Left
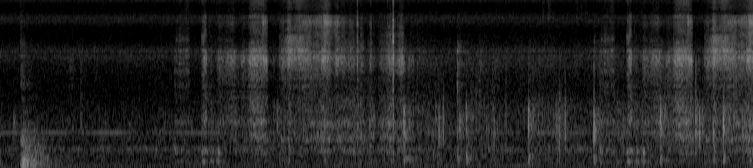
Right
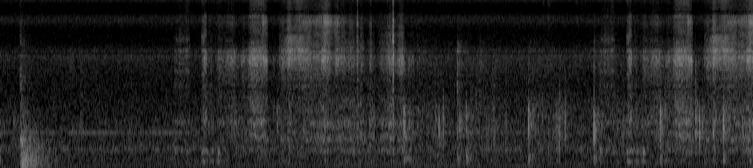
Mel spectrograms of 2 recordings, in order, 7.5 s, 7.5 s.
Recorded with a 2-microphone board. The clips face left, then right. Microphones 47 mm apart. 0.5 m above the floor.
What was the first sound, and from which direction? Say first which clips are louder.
Knocking: right 2 dB; 70° right (ahead or behind).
